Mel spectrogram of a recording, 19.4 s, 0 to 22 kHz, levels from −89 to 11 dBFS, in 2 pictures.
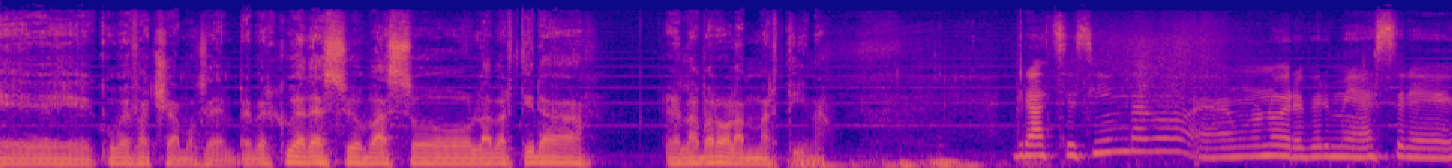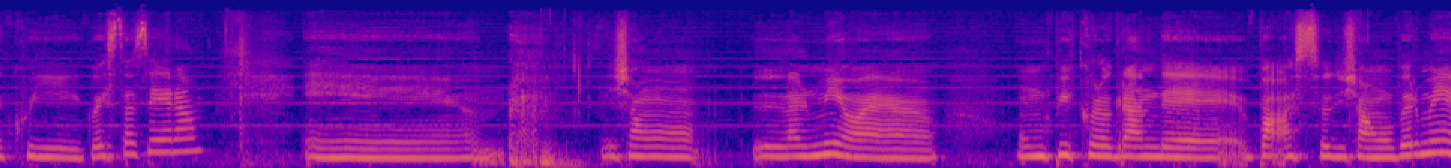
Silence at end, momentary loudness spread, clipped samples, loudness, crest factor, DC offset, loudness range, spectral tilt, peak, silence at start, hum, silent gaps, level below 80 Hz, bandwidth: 0 s; 15 LU; under 0.1%; -29 LUFS; 22 dB; under 0.1%; 10 LU; -3.5 dB/octave; -8 dBFS; 0 s; none; none; -44 dBFS; 18.5 kHz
